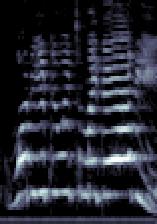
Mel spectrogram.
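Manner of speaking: crying, sobbing scream, very high-pitched and loud. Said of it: "And my son screaming".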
